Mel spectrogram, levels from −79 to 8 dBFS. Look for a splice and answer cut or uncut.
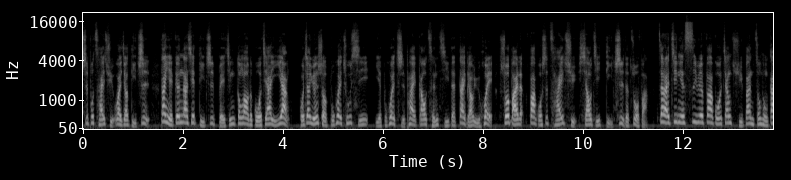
cut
